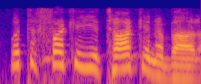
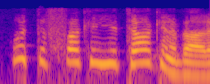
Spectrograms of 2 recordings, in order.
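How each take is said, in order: First: Sharp, raised disbelief; stunned retort. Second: Same question pitched much higher; repeated louder. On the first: Customer snapping back at the clerk, raised disbelief. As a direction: fire it back at him, baffled. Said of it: "I answered". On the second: Customer repeating to the clerk, much higher and exasperated. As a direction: shoot it up high in exasperation. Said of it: "I say again". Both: Retold or imitated.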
